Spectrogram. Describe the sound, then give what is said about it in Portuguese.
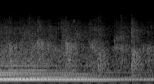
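A church crowd in Boca Raton applauds with dense, steady clapping that forms a crackling wash, over a sustained low keyboard-like tone, tapering slightly toward the end. No one speaks. “Então, ó, eu se eu fosse vocês aplaudia mais aí, gente.”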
